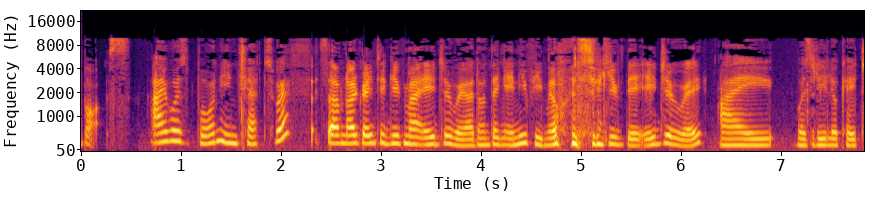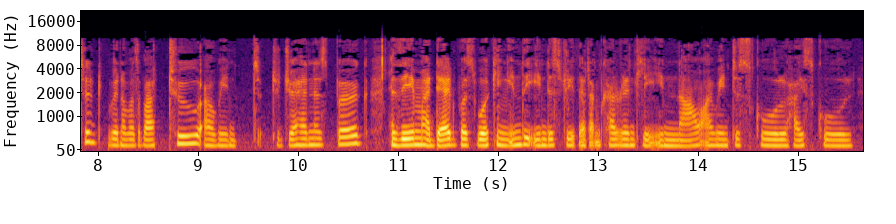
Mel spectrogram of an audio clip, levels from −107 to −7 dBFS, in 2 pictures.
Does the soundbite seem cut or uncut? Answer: uncut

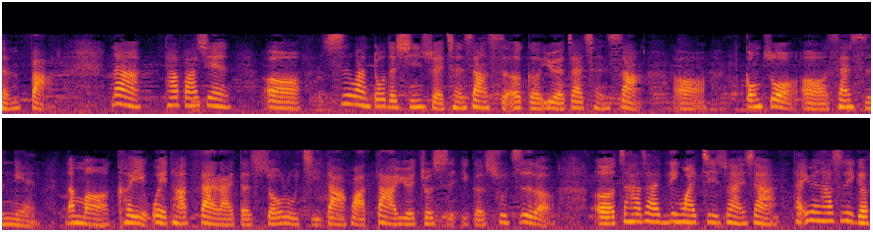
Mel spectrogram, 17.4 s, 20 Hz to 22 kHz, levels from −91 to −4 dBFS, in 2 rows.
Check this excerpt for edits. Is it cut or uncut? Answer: uncut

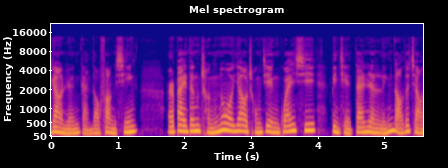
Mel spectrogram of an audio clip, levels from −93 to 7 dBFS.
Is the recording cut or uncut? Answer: uncut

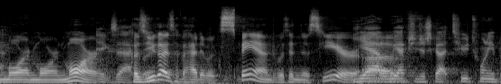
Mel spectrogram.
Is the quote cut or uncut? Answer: uncut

